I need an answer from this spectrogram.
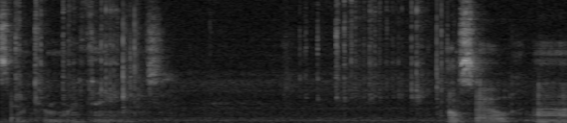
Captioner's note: knife scraping on pencil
